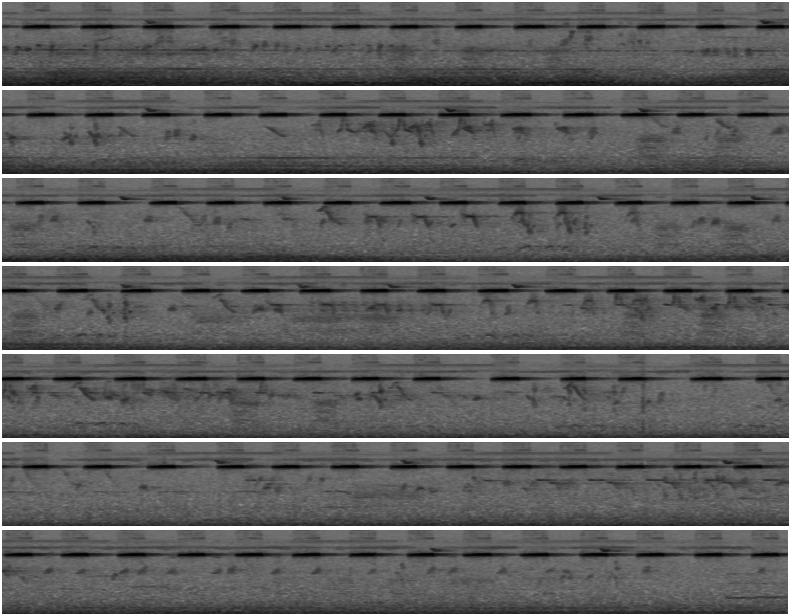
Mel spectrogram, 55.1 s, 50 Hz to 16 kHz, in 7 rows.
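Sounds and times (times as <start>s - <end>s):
cricket chirping: 0.0s - 55.0s.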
